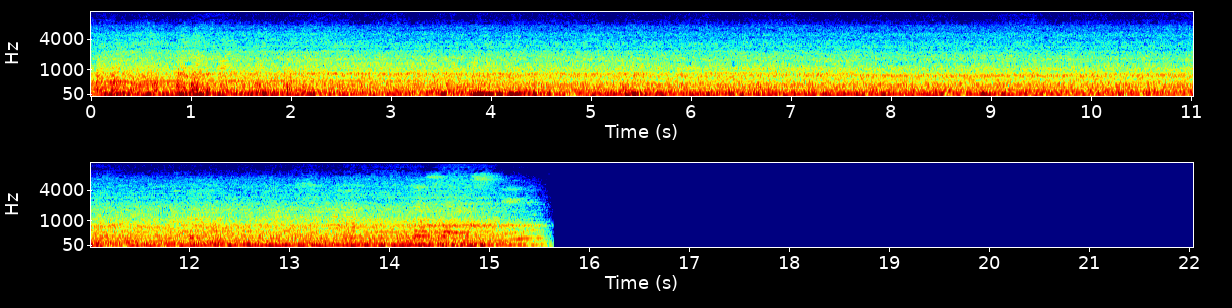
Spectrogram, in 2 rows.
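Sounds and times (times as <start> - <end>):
train rumble with rail noise: 0.0 - 15.7.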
